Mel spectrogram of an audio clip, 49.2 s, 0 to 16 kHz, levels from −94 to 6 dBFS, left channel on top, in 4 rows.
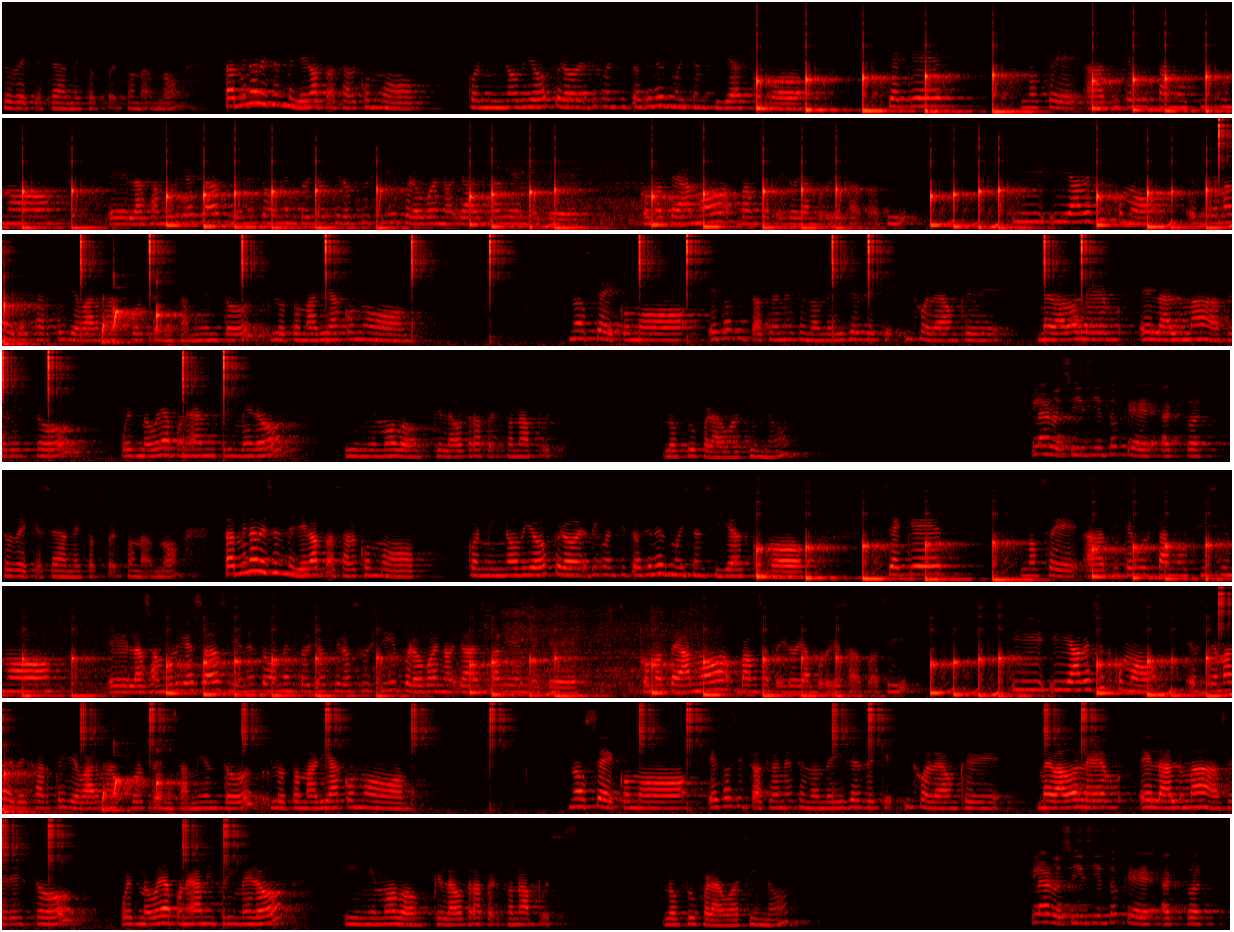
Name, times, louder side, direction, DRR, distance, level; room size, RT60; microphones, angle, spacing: voice 1, 0.0-4.1 4.7-8.0 8.8-9.4 10.2-12.8 13.4-18.1 18.7-21.4 22.4-23.8 24.1-28.7 30.3-34.6 34.9-37.6 38.1-39.7 40.3-42.4 43.5-44.8, right 3 dB, 60° right, 9 dB, 1.5 m, -59 dB
sound 1, 7.5-8.3 8.6-9.0 9.2-9.6 9.9-10.3 10.9-13.3 13.9-16.4 17.0-18.2 18.8-19.0 19.3-21.0 21.6-22.6 23.2-25.0 25.6-25.8 26.1-26.2, left 3 dB, 45° left, 1.6 m, -52 dB
sound 2, 12.4-19.5, right 4 dB, 85° right, 2.8 m, -73 dB
sound 3, 23.7-40.0, left 12 dB, 85° left, 1.6 m, -50 dB
voice 2, 47.2-48.9, right 1 dB, 10° right, 3 dB, 2.4 m, -62 dB
23.5 x 19.5 x 6.4 m, 0.96 s
head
